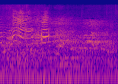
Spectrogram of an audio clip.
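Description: A young child's high-pitched voice calling out during the first second, against the noisy background of children playing.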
